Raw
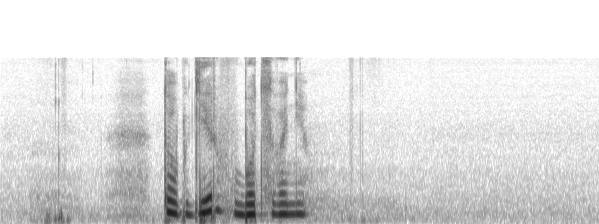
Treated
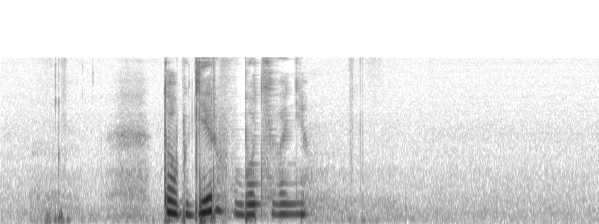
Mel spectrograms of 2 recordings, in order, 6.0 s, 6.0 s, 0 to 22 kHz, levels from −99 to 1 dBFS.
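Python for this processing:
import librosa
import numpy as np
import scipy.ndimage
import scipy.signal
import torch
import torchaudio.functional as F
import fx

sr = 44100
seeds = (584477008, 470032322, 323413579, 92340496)

y = fx.comb_fb(x, sr, f0_hz=120.0, decay_s=0.18, harmonics='all', damping=0.0, mix_pct=80, at=(2.26, 3.01))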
